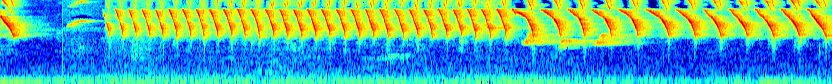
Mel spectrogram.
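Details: Canary singing to trigger long rolls in other canaries: after a short pause with two faint notes, a long rapid high trill runs for seconds, shifting into slower, louder downward sweeps.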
